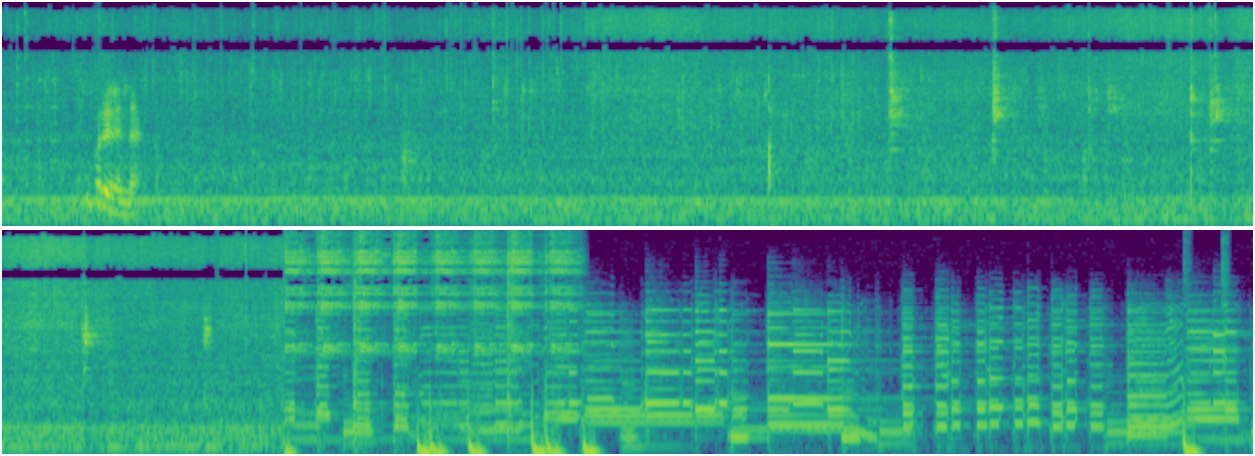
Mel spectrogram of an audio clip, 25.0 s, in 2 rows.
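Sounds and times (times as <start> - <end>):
shrimp sizzling in a wok: 0.0 - 17.0
metal utensil scraping a wok: 10.8 - 13.6
jingling music: 15.3 - 18.6.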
